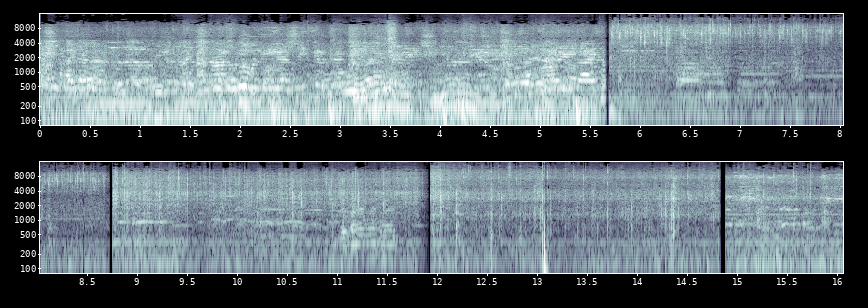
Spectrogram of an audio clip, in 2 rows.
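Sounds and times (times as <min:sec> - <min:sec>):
fish sizzling in oil: 0:05.7 - 0:16.0.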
